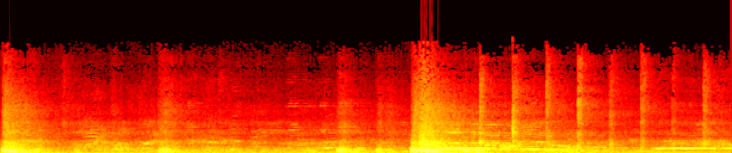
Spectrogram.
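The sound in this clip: A blow lands in a wrestling ring with one heavy, loud thud midway, amid a few smaller thumps and knocks, all under ongoing talk.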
